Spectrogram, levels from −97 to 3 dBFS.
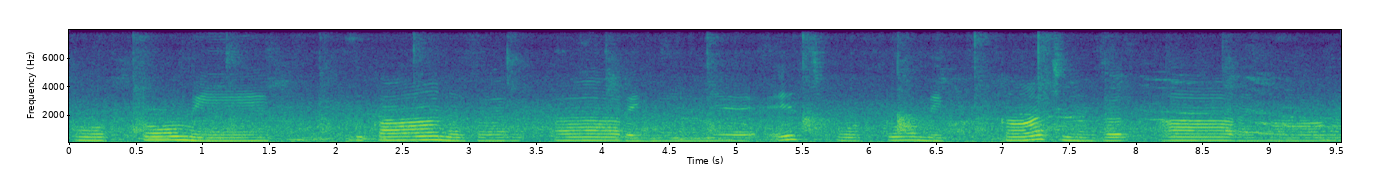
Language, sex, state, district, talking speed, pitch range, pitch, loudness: Hindi, female, Madhya Pradesh, Umaria, 90 wpm, 205-230 Hz, 215 Hz, -17 LUFS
